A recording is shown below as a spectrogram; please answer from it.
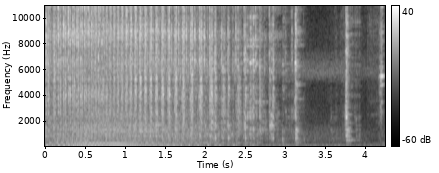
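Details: Murray mower that ran fine four days earlier now won't start on pull cord, with water suspected in the gas tank: a brief sputtering catch fades out, leaving slow cranking ticks. No-start from water-contaminated fuel.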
